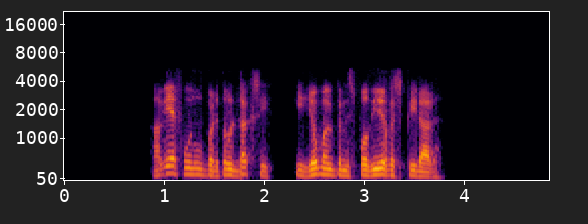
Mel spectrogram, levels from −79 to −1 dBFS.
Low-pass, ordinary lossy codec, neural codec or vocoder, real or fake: 5.4 kHz; Opus, 16 kbps; codec, 16 kHz, 0.8 kbps, ZipCodec; fake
